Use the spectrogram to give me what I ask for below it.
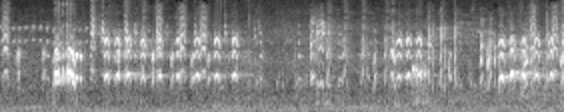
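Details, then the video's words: Rail calls for luring birds into traps: rhythmic trains of nasal, harmonic notes in fast pulses, in three bouts separated by short quiet gaps. "Tiếng cuốc biển chuẩn"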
